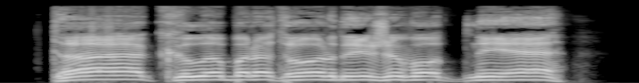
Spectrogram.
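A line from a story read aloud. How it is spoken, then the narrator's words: Barked at interns. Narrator (Russian): рявкнул он на своих интернов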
